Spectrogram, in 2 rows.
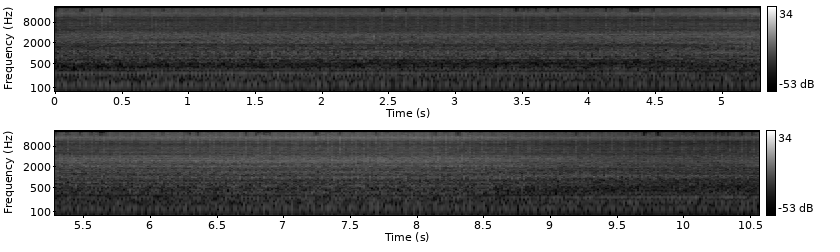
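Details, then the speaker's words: Engine with 223,000 miles and oil-coolant buildup: rough idle with a steady deep knock about 220 a minute; owner suspects a rod hitting the top, possibly a lifter, unconfirmed. "all right well you've seen it and you heard it it's definitely not sounding good uh it could be even a rod knock on this on the top so maybe one of the lifters but uh I think one of the rods is hitting the top"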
